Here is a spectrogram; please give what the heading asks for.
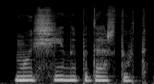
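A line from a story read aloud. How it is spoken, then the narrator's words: Soft young woman. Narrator (Russian): мягко сказала девушка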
